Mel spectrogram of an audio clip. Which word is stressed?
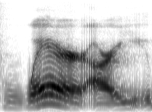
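where. The stress falls on the word where.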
